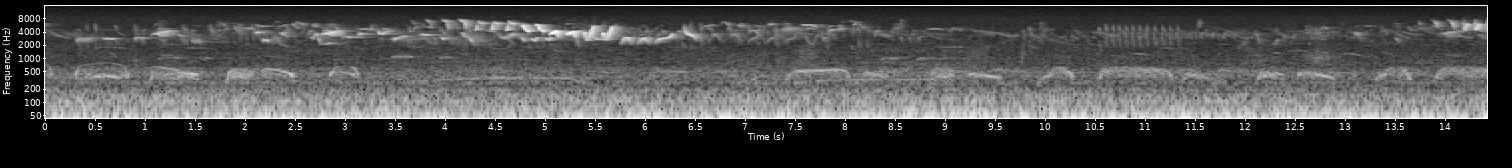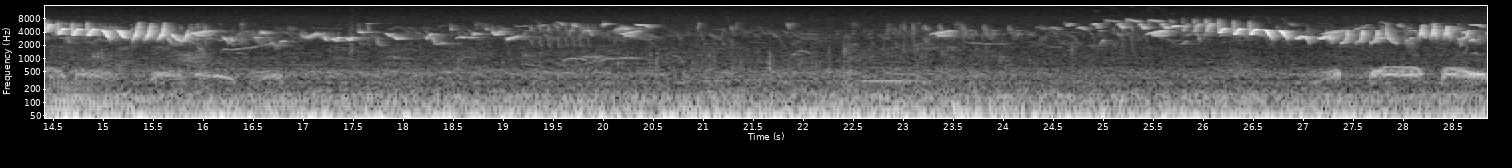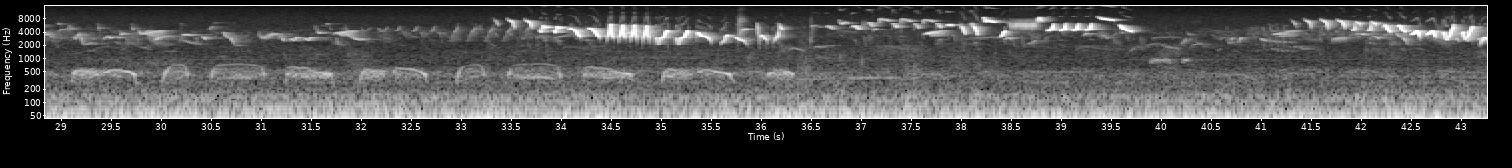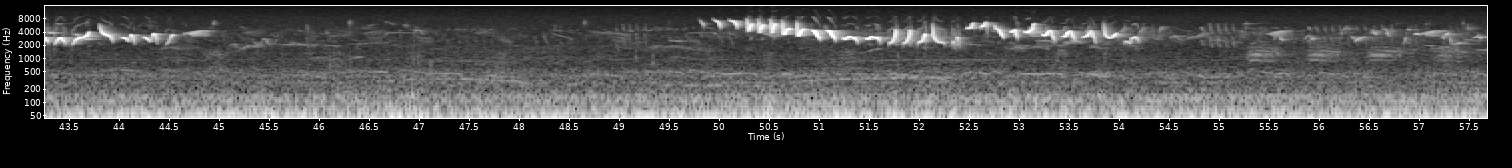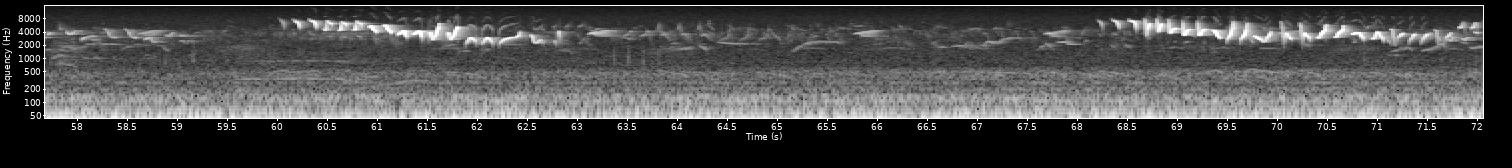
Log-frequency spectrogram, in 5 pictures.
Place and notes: Malton, UK - willow warbler soundscape ...
willow warbler soundscape ... xlr sass on tripod to zoom h5 ... bird song ... calls ... from ... wood pigeon ... yellowhammer ... chaffinch ... pheasant ... wren ... dunnock ... blackcap ... crow ... blackbird ... goldfinch ... linnet ... unattended time edited extended recording ...
Yorkshire and the Humber, England, United Kingdom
